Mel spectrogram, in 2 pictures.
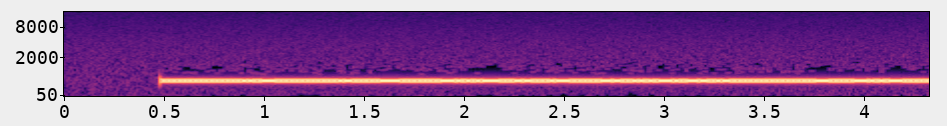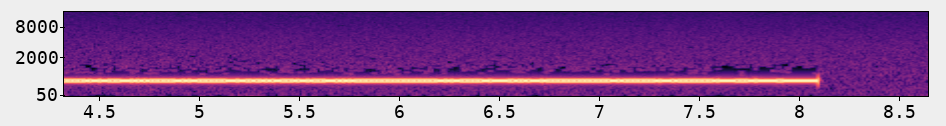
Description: PSK63 (62.5 baud), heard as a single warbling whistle, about 680 Hz.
